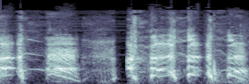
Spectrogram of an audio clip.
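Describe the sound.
A voice imitates coughing, producing a series of short, voiced coughs and throat-clearing bursts in an uneven rhythm, fairly loud and with no other sound behind them.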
